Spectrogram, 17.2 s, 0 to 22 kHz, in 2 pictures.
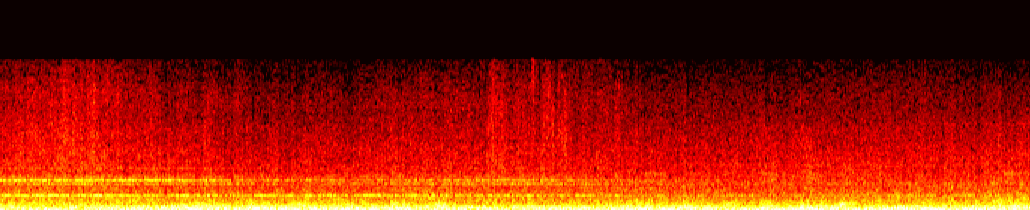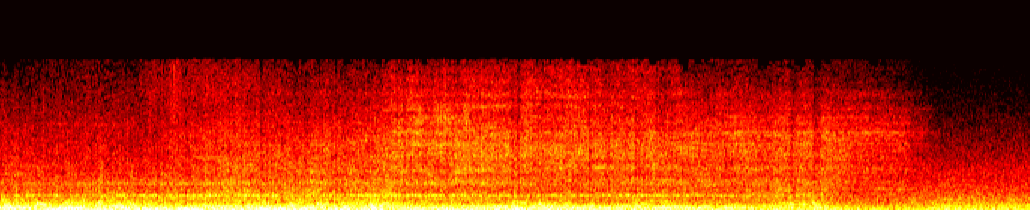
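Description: E3 series Shinkansen train rolling slowly along the platform: a steady rumble of the cars with a thin, steady wheel squeal and some clicking over the rail joints. The sound drops off near the end.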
